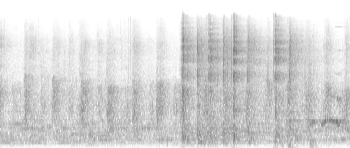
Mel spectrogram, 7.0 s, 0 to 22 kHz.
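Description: Shots from several smallbore .22 target rifles, fired at irregular moments by different shooters as short sharp cracks. They come thicker and louder from about halfway through.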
